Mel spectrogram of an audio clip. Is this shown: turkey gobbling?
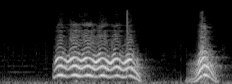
no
